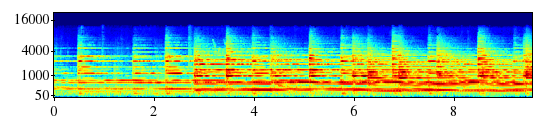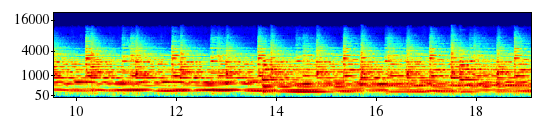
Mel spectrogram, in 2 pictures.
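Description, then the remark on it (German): Several bells of the parish church of Pack, a mountain village in western Styria at 1125 metres above sea level, peal together at 12 noon in a dense, continuous ringing, overlapping strikes with long humming tones, loud and steady throughout with no voices. “Es ist 12 Uhr. Sie hören die Glocken der Pfarrkirche Pack in der Steiermark.”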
